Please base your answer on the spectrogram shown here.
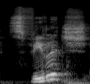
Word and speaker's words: Zwielicht: releasing their newest album titled svilich I believe that's how it's pronounced or in English it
